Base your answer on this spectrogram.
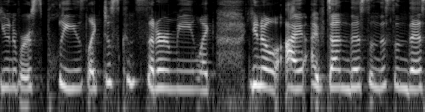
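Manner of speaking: mock very high, pleading, imploring voice. Acting out a mindset of asking the universe for money: mock begging and pleading. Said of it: "I'm begging and I'm pleading".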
